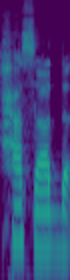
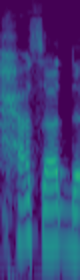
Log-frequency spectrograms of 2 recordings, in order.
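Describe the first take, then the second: No difference in how they are said.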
